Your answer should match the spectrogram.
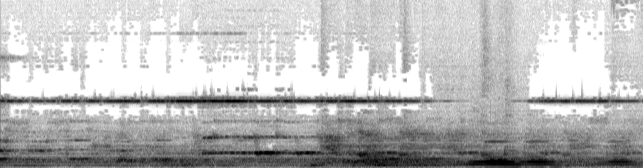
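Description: Live electroacoustic free-improvised music played on laptops and electronics: layered, shifting electronic tones over a steady high-pitched tone. About halfway through the texture thickens, and near the end a few pulsing notes repeat.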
